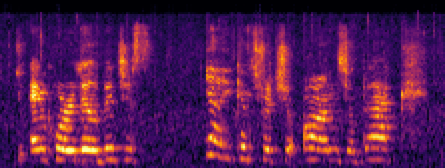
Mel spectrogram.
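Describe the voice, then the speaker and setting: Through noticeable background noise, a woman can be heard speaking. Her pitch is high and her pace moderate. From Belgium. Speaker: professional cuddler, former actress and singer. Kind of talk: guided relaxation. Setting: video call.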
